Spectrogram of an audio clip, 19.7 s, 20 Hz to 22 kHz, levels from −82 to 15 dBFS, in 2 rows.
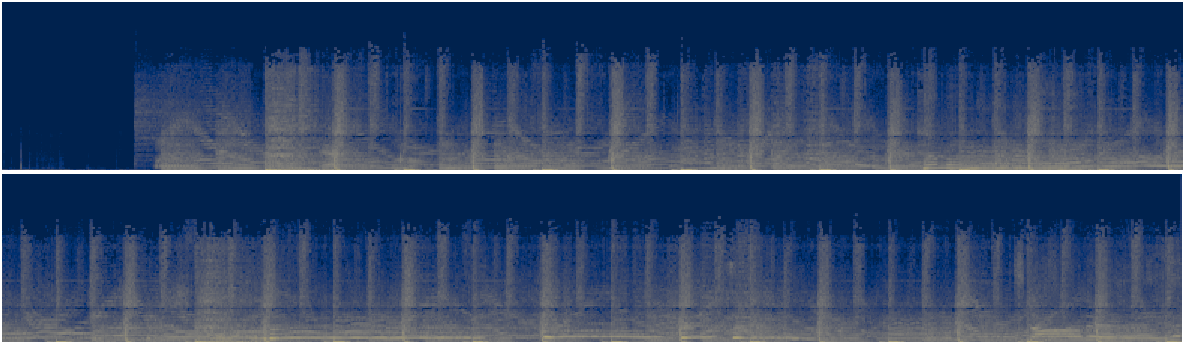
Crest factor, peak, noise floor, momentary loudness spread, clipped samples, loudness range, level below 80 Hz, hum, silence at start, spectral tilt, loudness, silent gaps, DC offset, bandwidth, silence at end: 18 dB; -8 dBFS; -56 dBFS; 8 LU; under 0.1%; 3 LU; -30 dBFS; none; 0.15 s; -4.5 dB/octave; -26 LUFS; none; under 0.1%; 16.5 kHz; 0 s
